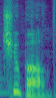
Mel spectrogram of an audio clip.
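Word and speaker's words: Teahupo'o: It's pronounced Chupo, and it means broken skulls in Tahesian.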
